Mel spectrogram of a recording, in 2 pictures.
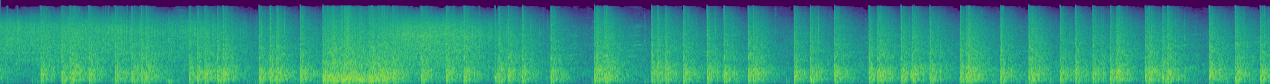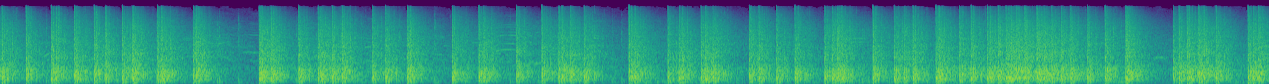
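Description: Aerial fireworks going off in a rapid barrage: many bangs and crackles a second from golden bursting shells, with only brief lulls.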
